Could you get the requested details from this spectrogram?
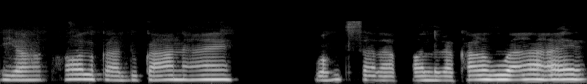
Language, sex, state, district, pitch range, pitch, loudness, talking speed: Hindi, female, Bihar, Purnia, 200-225 Hz, 215 Hz, -18 LUFS, 110 wpm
